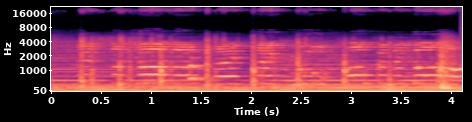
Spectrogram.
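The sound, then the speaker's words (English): Heavy, insistent pounding on a cafe door at 2 o'clock in the morning, about a dozen blows in a steady, hurried rhythm, loud over a sustained musical drone in the background. “like it when somebody comes slamming at my tambourine door at 2 o'clock in the morning. But that's what happened. And the slamming got wilder and wilder.”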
